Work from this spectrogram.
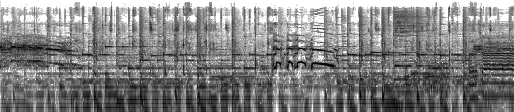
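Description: Backyard chickens and roosters make a busy, loud mix of repeated crowing, clucking and squawks, close by and continuous, with a little faint talk underneath.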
